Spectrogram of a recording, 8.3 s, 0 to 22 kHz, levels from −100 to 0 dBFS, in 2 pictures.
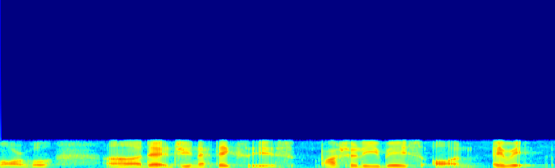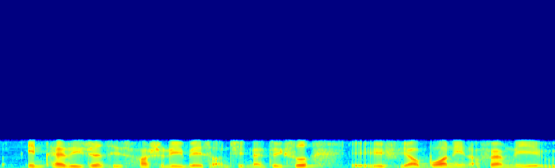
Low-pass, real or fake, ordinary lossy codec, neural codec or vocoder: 3.6 kHz; real; none; none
